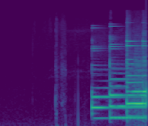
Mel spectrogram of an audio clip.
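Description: Upbeat music suddenly starts playing.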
